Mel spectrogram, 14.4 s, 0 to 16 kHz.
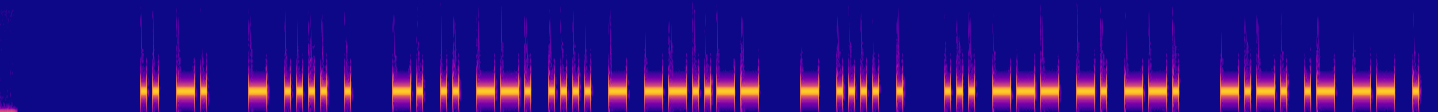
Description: Morse code, heard as a keyed tone, about 20 wpm, 700 Hz. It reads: IN THE NIGHT, THE SONG CAME
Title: Sentences from Top 1000 Words - Review Part 2 - 20wpm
